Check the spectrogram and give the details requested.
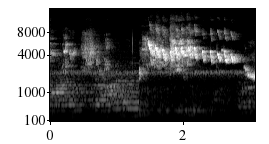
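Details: Caged white-rumped shama at dawn, ngeplong style: soft murmuring phrases, then a sudden loud, high, sustained whistled trill sliding downward, over a steady tonal hum.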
